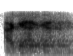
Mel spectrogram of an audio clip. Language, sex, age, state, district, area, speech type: Odia, male, 45-60, Odisha, Khordha, rural, conversation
